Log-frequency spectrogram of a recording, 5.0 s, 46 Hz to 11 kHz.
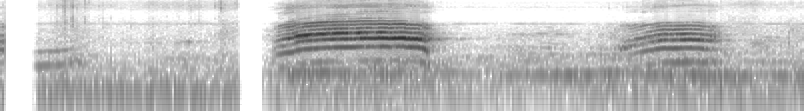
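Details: Charcoal F1 cat giving two meows: a long, loud, strained meow lasting about a second, then a shorter, softer meow, with a faint low hum between calls.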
